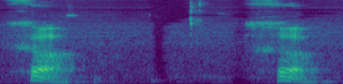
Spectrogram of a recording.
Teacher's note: ये जो शब्द है वो वास्तव में एकदम कंठ के तरफ से बोली जाने वाली श है। जैसे क ख ग घ अंग बोलते हैं, वो श भी वही उसी जगह पे उच्चारण होता है, ख ख।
